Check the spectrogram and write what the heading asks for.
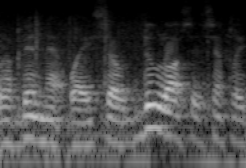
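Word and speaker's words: doulos (δοῦλος): It's doulos. Doulos. And that little squiggly at the beginning is a delta, and it's pronounced like a D. So it's sort of like D-O-U-L-O-S.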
